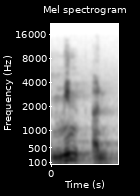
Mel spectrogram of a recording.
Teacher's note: Ithhar noon sakin, you don't make any ghunna, you make the noon very apparent.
